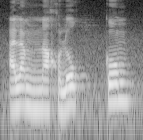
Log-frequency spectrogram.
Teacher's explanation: ہم پہلے قاف کو موٹا اور دوسرے کاف کو باریک پڑھیں ، اور چونکہ یہاں پر تشدید ہے، اس تشدید کی بنا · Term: ادغام نامکمل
